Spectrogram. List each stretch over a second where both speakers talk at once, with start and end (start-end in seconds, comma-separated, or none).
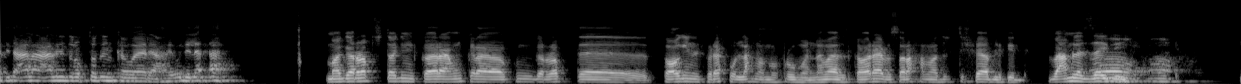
none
